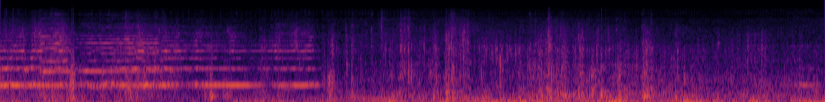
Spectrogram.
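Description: Mountain bike disc brake squealing: one steady high tone for about a second and a half that cuts off suddenly, over the rumble of tyres on the trail and wind on the microphone.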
